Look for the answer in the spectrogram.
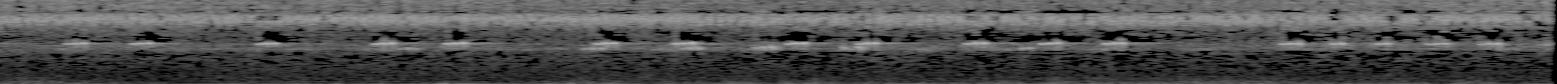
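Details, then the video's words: Crickets chirping in a golden wheat field in summer countryside, two overlapping trains of high pulses, somewhat irregular, against noticeable low wind rumble. "Countryside/cricket sounds"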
